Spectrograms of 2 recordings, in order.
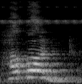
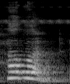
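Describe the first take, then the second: Both takes have the same delivery.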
